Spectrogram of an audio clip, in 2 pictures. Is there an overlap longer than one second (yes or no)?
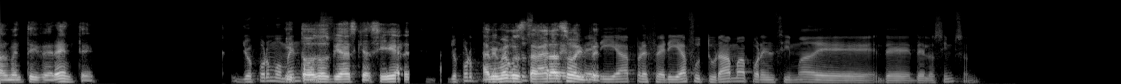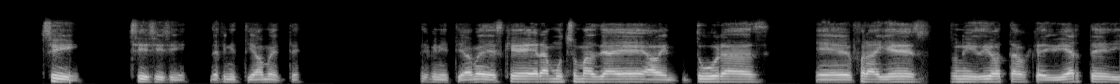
yes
